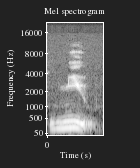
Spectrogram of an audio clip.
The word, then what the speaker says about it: mu: a little tail in front uh this is pronounced mu and again it's a greek letter uh it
